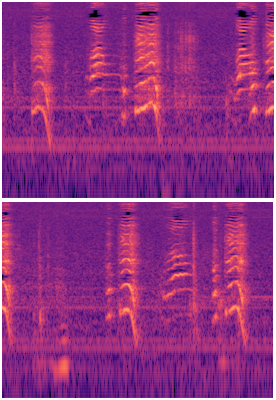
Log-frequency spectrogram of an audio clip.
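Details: Domestic cat meowing indoors, a run of short, arched meows that rise then fall, about nine in under seven seconds and often in quick pairs, while a person repeats "up there" in the background.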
